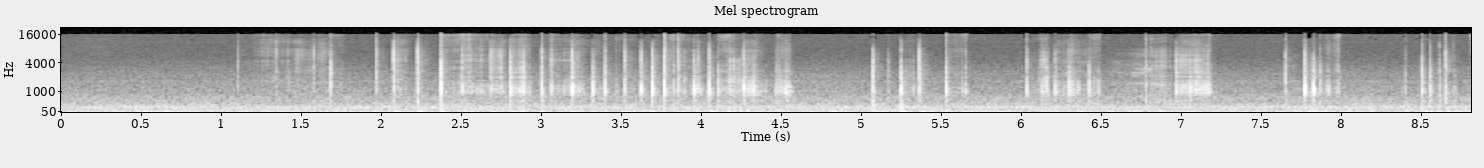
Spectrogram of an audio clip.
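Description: A textured, cloth-covered CD case is scratched and tapped with long pointed nails close up. Quick, dry scratchy clicks and taps come in irregular bursts over a steady low hum, each dying away almost at once.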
